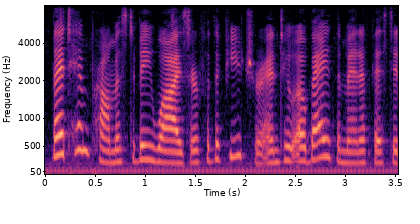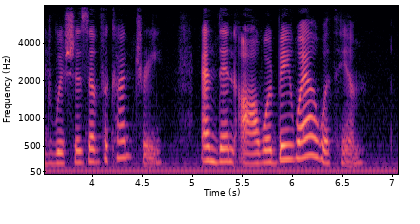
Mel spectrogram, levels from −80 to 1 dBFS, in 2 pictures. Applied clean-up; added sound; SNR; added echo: none; none; none; none.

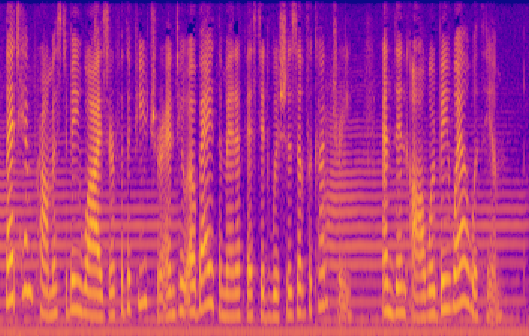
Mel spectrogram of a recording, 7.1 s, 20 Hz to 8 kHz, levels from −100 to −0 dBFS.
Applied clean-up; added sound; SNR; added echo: none; Trumpet; 18 dB; none.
